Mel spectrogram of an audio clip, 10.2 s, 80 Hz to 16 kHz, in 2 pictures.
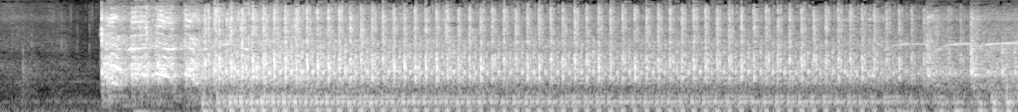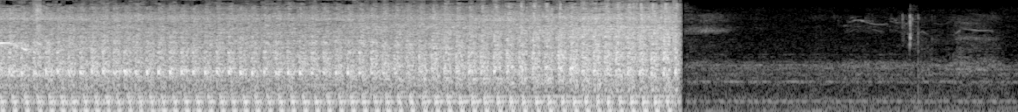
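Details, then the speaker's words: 2016 KTM Duke 390 single-cylinder that started making weird noises on the ride home from work: on startup it gives a loose, fast metallic knocking clatter over the idle. The cause was a failed timing chain tensioner, before replacement. "I'm gonna show you what it sounds like. Alrighty, here it goes. Yeah, it's terrible. This knocking sound,"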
